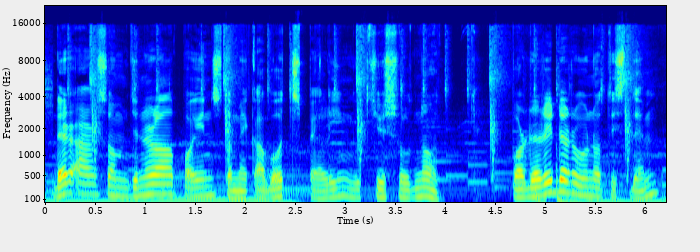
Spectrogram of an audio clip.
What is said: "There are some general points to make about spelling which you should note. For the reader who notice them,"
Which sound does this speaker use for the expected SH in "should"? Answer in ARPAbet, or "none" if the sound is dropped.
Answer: S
